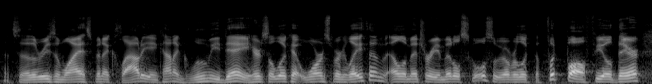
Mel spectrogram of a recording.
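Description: A middle-aged man giving a chatty, brisk weather forecast in a TV studio. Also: medium pitch, a little mellow. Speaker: TV meteorologist.

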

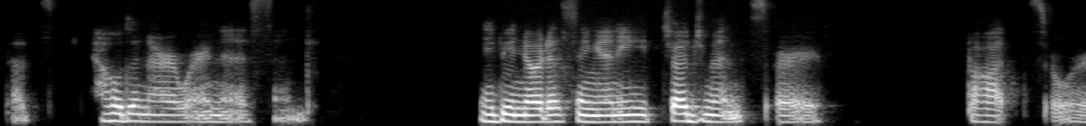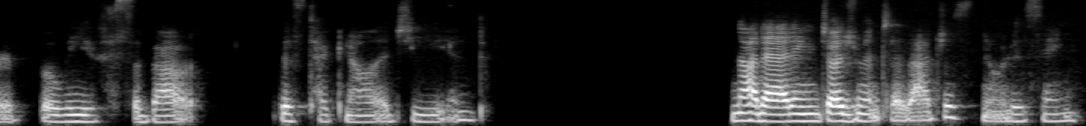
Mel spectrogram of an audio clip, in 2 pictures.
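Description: A woman leading a guided meditation, speaking and reading aloud in a gentle, measured way with long pauses between short phrases. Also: deep voice, level tone, creaky. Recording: dull lo-fi online call audio.

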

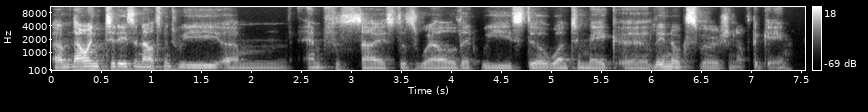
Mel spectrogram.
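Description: A man's voice: lowish voice, steady tone, a little slow, few pauses, darkish tone. A man hosting a podcast, asking questions in a friendly, easygoing way with frequent ums. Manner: friendly, laughs easily, hesitant um. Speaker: podcast host. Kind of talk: interview questions.

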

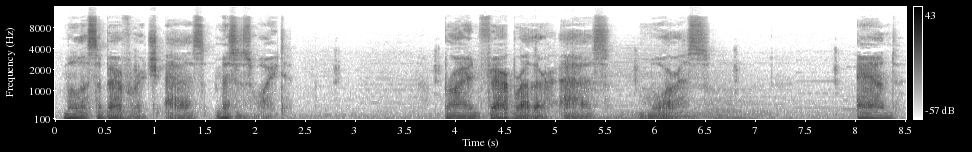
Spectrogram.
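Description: Man, deep voice, gravelly fry, formal ominous radio drama announcer, deliberate scripted delivery. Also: a little hiss or hum. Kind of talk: scripted narration, vintage radio horror host.

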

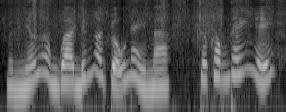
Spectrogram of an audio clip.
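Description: A woman's voice: sits high, lively intonation, brisk, a little mellow, a little hiss or hum. An actress voicing an earnest, anxious young woman in a Vietnamese cartoon, with a polite manner. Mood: puzzled. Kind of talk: cartoon voice acting. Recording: music under the voice.

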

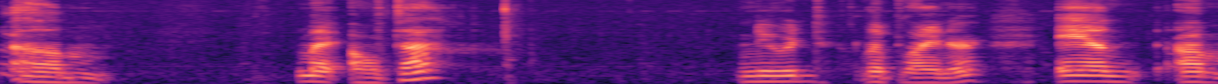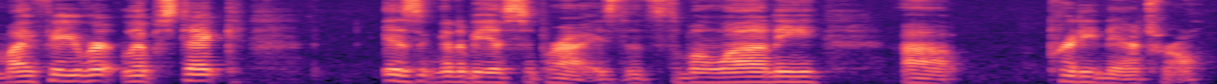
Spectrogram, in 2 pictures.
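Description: A woman's voice: rumbling low, unhurried, pauses often, a bit bright. An older woman chatting casually to her webcam in a small room at home, rambling and restarting her sentences, her nose congested. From Midwestern United States. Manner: rambling, self-interrupting, chatty. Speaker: beauty vlogger. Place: small cluttered room indoors. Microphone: webcam at desk.

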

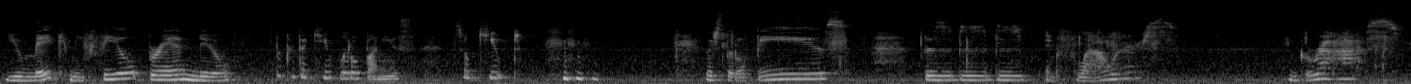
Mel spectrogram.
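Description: A woman reading aloud to young children in a sing-song manner with gentle asides. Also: fairly high pitch, drawn-out words, pauses often, slight background noise, poor audio. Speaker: children's storytime host and reader. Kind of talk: read-aloud storytime for toddlers, addressing young children. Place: small living room, on a sofa, indoors.

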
